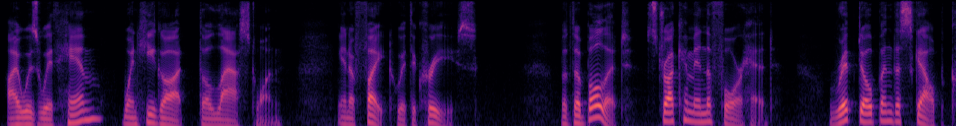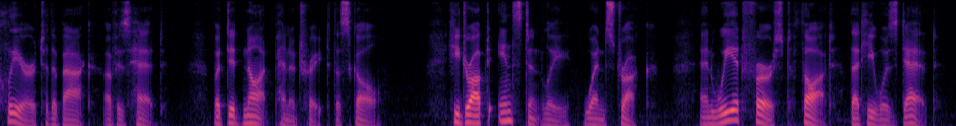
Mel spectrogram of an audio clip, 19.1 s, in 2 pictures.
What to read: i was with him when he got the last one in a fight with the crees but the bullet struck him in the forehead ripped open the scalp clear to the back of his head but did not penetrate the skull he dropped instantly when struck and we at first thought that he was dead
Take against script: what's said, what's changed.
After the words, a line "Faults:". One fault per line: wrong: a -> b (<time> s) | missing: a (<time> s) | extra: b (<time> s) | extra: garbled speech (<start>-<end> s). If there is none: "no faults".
i was with him when he got the last one in a fight with the crees but the bullet struck him in the forehead ripped open the scalp clear to the back of his head but did not penetrate the skull he dropped instantly when struck and we at first thought that he was dead
Faults:
no faults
